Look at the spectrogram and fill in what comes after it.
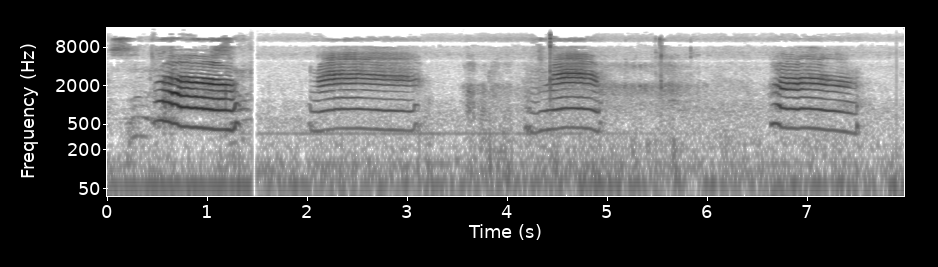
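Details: Cat in a room producing four long, rich meows about two seconds apart, each a sustained whining tone with a slight bend at the end, over a steady low hum.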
